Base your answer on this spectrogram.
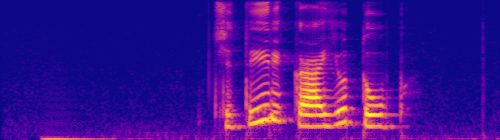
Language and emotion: Russian, neutral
